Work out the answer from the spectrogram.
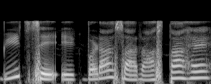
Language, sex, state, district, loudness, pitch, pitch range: Hindi, female, Himachal Pradesh, Shimla, -15 LUFS, 255 Hz, 230-295 Hz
